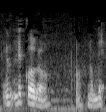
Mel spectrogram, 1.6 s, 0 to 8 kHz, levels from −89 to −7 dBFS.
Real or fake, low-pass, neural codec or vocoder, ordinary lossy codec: fake; 7.2 kHz; codec, 16 kHz, 4 kbps, X-Codec, HuBERT features, trained on balanced general audio; MP3, 24 kbps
